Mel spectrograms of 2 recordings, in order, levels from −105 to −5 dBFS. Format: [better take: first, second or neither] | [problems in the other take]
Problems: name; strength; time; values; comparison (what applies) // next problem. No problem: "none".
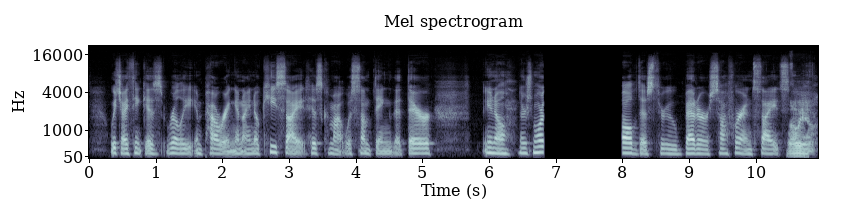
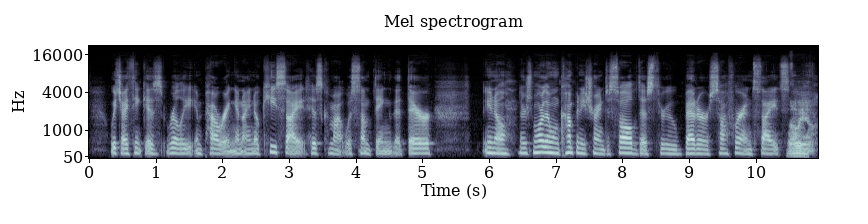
second | audio cutting out; at 7 s for 1 s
